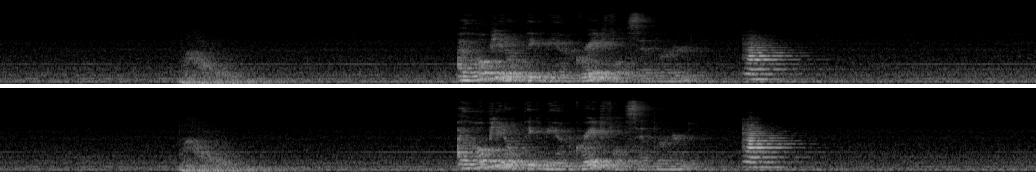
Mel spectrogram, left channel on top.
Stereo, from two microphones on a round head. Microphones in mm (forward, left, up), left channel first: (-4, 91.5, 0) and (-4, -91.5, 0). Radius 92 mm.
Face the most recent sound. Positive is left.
turn(degrees=-40)  # may be behind; listen again after turning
